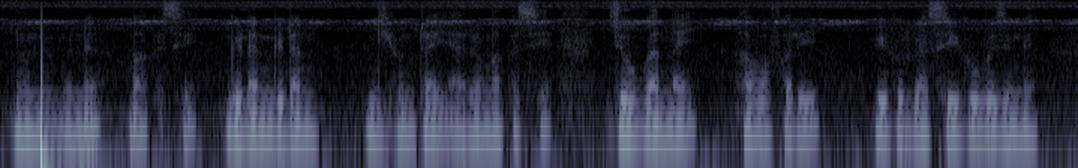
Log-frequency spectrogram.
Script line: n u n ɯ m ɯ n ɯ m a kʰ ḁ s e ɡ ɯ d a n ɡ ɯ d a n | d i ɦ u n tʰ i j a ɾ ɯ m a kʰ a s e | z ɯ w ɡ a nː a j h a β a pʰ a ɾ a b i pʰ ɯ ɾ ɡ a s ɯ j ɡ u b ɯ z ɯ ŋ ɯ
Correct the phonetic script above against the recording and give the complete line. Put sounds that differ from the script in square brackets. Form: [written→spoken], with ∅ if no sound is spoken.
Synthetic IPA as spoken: n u n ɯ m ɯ n ɯ m a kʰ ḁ s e ɡ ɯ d a n ɡ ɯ d a n | d i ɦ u n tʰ [i→a] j a ɾ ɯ m a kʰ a s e | z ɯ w ɡ a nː a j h a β a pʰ a ɾ [a→i] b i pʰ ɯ ɾ ɡ a s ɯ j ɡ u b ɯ z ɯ ŋ ɯ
